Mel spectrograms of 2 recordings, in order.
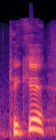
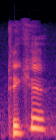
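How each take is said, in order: Both takes have the same delivery.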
